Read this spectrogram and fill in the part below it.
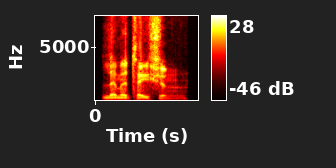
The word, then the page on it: limitation: British English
